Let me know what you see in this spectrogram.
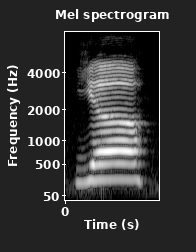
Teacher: یا کو پڑھنے میں ہماری زبان کا درمیان والا حصہ اوپر تالوں کی طرف اٹھتا ہے، لیکن تالوں کے ساتھ ٹچ نہیں ہوتا، اور اس کے اندر تو شین سے بھی زیادہ فرق آ جاتا ہے، شین سے بھی زیادہ فاصلہ آ جاتا ہے۔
